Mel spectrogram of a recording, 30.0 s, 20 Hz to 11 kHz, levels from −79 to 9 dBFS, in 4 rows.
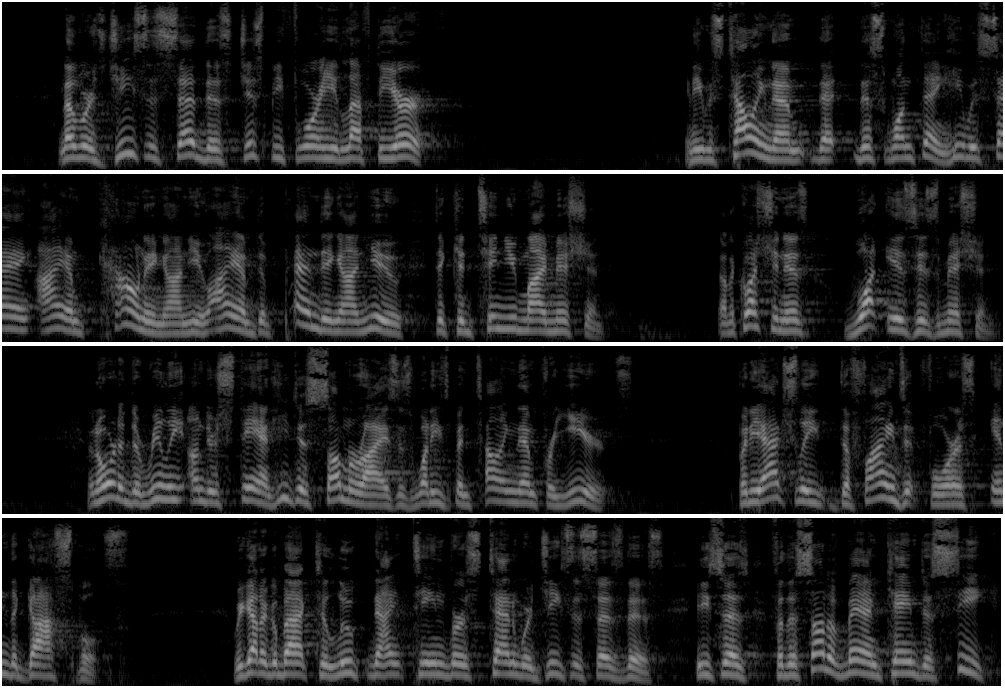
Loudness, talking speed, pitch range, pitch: -34 LUFS, 190 wpm, 160-195 Hz, 175 Hz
